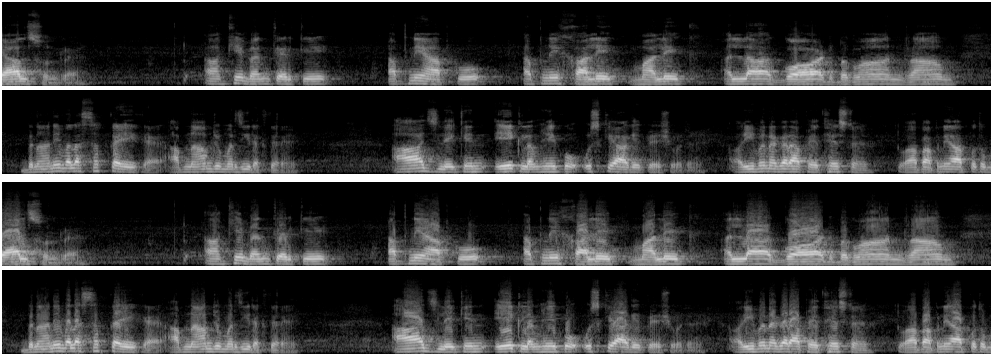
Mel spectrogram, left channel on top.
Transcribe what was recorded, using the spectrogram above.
سن رہا ہے. تو آنکھیں بند کر کے اپنے آپ کو اپنے خالق, مالک, اللہ, گاڈ, بھگوان, رام, بنانے والا سب کا ایک ہے. آپ نام جو مرضی رکھتے رہیں آج, لیکن ایک لمحے کو اس کے آگے پیش ہو جائیں. اور ایون اگر آپ ایتھسٹ ہیں تو آپ اپنے آپ کو تو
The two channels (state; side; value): normal; both; correlation 0.94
